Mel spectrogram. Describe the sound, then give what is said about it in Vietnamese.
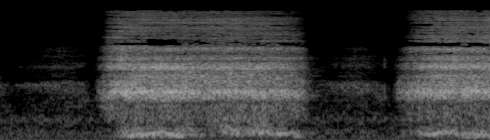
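A voice imitating strange, raspy, heavy breathing, like that of an eerie late-night caller, in two long, hoarse, hissing breath bursts split by a short pause, loud and alone. “mà bây giờ không nghiến răng nữa mà bắt đầu thở, mà thở cái kiểu rất là kỳ, thở cái kiểu hà hơi á các bạn, dạng vậy nè”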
